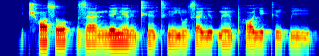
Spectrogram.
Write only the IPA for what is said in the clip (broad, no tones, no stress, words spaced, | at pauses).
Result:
t͡ʃʰɒso | zæ ŋelʲæ̃ɾĩkʰẽ tʰĩjũsælʲu ɓẽ pʰɒlʲekʲũ k͡pi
